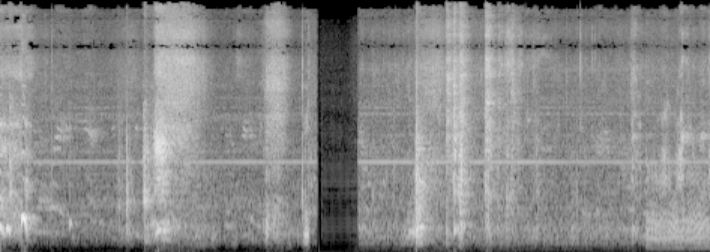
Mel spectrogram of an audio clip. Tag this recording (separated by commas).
Caterwaul, Cat, Speech, Animal, Domestic animals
